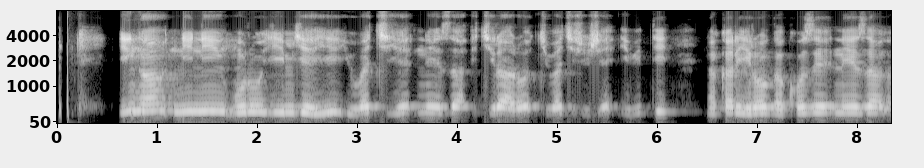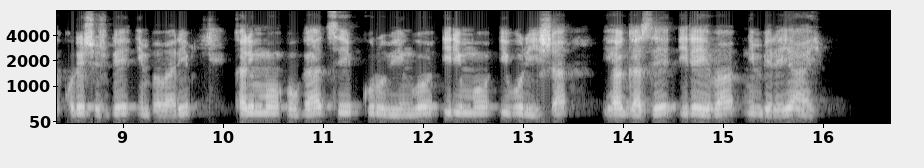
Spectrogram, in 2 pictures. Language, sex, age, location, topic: Kinyarwanda, male, 18-24, Huye, agriculture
